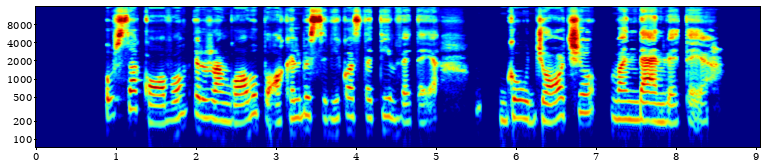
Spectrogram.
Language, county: Lithuanian, Šiauliai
